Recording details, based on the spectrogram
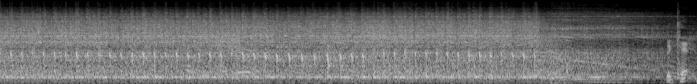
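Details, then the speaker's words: Old 12-valve Cummins diesel, stored almost a decade, starting spray nearly used up: even cranking about three beats a second for six seconds, never fires; still not returning fuel, system may be dry, electric lift pump planned. Crank no start. "the can of consent is just about out still not returning fuel so no that means it hasn't got any there yet system might be black"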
